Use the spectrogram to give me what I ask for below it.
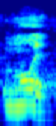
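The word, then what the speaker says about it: mol: इसका यूनिट होता है मोल और इसका ऐसा सिंबल का भी प्रोनाउंसिएशन मोल ही होता है, बट इसमें ई हट जाता है, मोल।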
